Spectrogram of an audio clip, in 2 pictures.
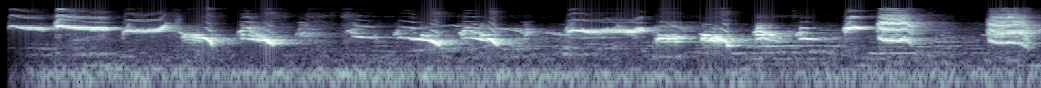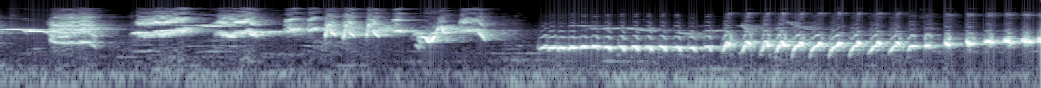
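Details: White-rumped shama in full, persistent song: a rapid run of varied whistles, sharp chirps and slurred phrases jumping between high and mid pitch, ending in a fast, buzzy rattling trill.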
